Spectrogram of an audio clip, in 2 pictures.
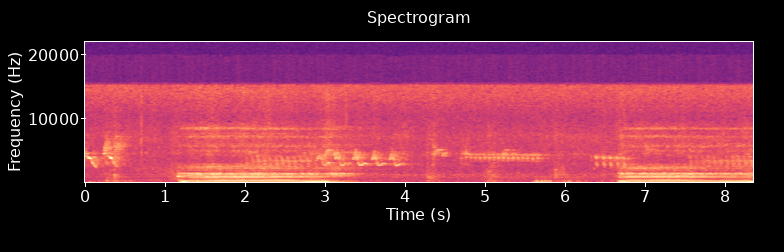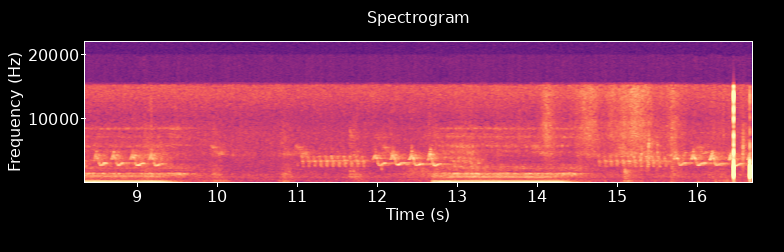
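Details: Loud, low, buzzing snores about ten a minute, each about two seconds long, with birdsong behind: snoring.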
